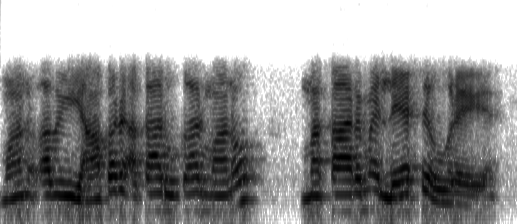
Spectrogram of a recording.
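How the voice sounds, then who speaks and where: A spiritual teacher with a voice on the high side gives a scripture lecture through a tinny, phone-like, lo-fi recording. He explains things slowly, repeats himself often, and checks in with his listeners.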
